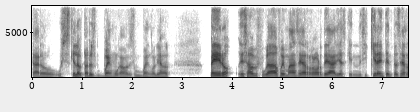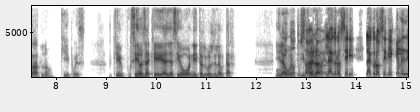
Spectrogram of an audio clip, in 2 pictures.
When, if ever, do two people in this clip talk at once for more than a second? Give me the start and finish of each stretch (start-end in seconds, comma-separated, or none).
12.4-13.8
